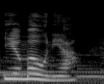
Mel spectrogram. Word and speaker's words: pneumonia: The same thing happens with the nasal N in pneumonia, and the same thing happens with the stop sound T in receipt.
